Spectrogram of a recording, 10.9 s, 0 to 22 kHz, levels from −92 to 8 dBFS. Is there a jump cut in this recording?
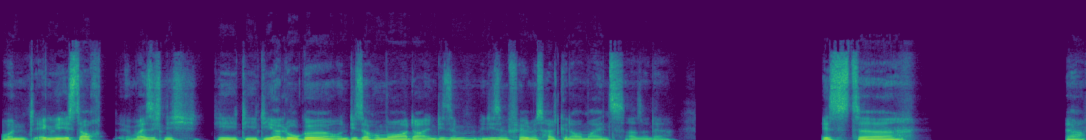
no; 0 cuts

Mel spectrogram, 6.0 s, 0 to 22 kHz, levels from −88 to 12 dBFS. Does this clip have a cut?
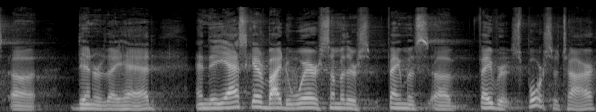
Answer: no; 0 cuts

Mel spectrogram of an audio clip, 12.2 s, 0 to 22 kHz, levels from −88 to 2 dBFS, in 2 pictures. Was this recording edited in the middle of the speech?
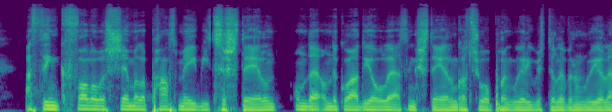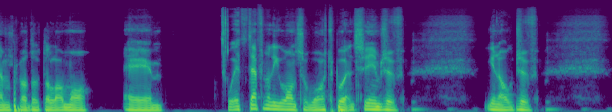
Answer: yes; 4 cuts; at 2.1 s, 2.8 s, 8.4 s, 11.3 s

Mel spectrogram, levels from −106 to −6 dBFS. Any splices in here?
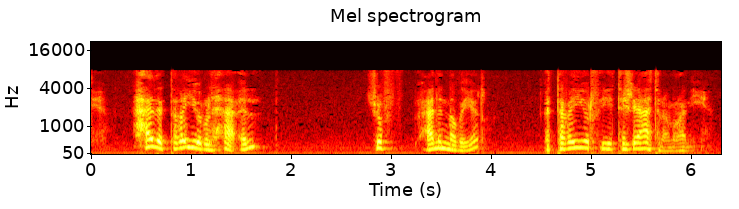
no; 0 cuts

